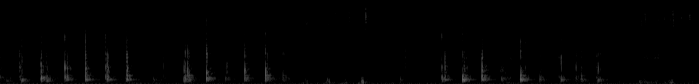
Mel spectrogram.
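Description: A whole, hollow red bell pepper is held in one hand while the fingertips of the other hand tap and knock on its side. Quick, light knocks come in two bursts with a short pause between them, each with a dull, hollow tone around 300 Hz and almost no ring. Faint, bright clicks and soft rustling fill the gaps.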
